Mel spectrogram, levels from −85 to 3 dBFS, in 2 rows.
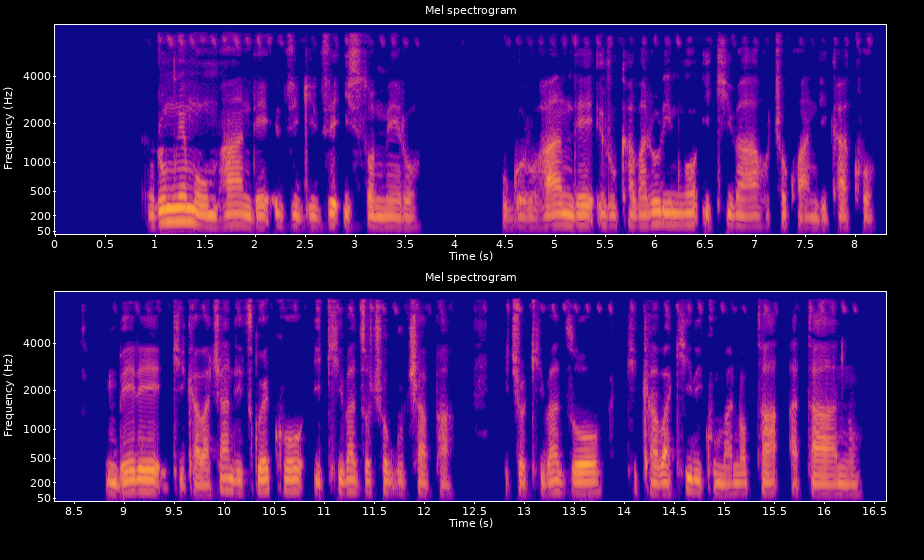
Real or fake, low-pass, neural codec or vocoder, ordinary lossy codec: real; 7.2 kHz; none; MP3, 64 kbps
